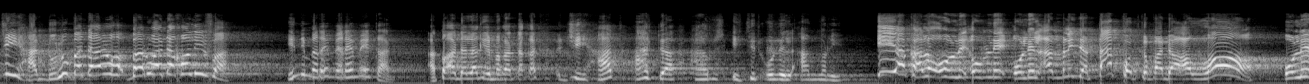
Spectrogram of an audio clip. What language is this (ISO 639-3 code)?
ind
